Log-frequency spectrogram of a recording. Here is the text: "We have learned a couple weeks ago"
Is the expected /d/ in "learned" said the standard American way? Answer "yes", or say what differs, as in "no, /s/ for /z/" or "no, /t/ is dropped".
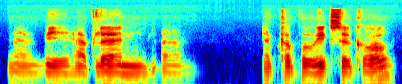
no, /d/ is dropped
